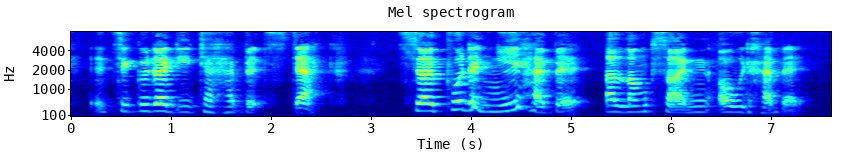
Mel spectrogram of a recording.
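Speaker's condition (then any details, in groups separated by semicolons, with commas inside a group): Cerebral palsy, dystonic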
